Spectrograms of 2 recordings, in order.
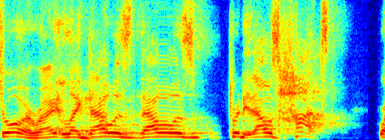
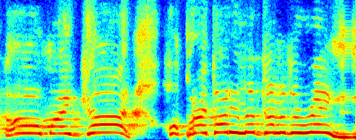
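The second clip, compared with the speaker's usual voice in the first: high-pitched imitation of shocked children; mock kiddie astonishment; amazed kids; 9 semitones higher than usual. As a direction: gasp it like a disillusioned young fan. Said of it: "all the kids would have been like".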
